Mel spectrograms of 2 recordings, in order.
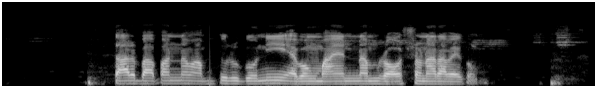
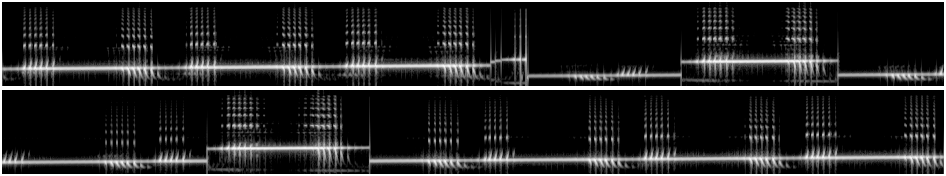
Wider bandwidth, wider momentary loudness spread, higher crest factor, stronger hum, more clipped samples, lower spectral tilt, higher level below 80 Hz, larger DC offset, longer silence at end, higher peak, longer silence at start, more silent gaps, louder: second, 7.4 kHz vs 17 kHz; about the same, 18 LU vs 16 LU; first, 18 dB vs 10 dB; neither; second, under 0.1% vs 0.2%; first, -6.5 dB/octave vs 1.5 dB/octave; first, -58 dBFS vs -66 dBFS; neither; first, 0.25 s vs 0 s; about the same, -2 dBFS vs 0 dBFS; first, 0.85 s vs 0 s; neither; second, -17 LUFS vs -9 LUFS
